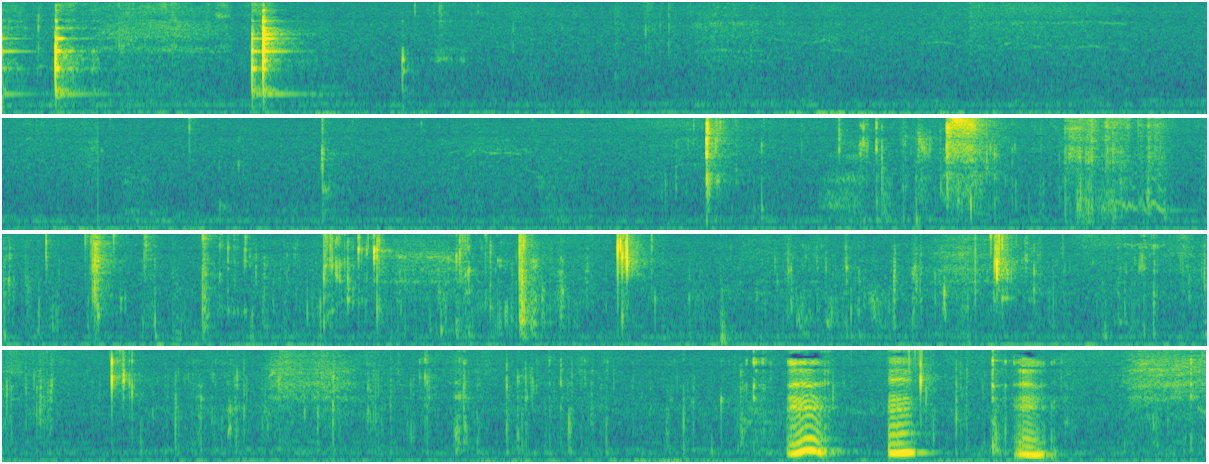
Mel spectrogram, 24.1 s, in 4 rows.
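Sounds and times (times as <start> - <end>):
wet chewing: 12.1 - 22.0.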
